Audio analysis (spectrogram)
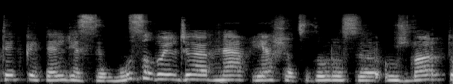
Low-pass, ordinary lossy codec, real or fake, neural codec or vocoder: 10.8 kHz; AAC, 32 kbps; fake; codec, 44.1 kHz, 1.7 kbps, Pupu-Codec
